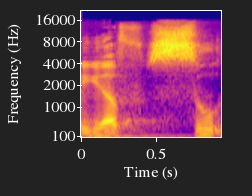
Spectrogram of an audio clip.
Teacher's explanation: سین کو باریک سیٹی سے اور لمبا نہیں کرنا سین کو، اور میم پہ جو مد ہے یہ مد واجب ہے، ٹھیک ہے۔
